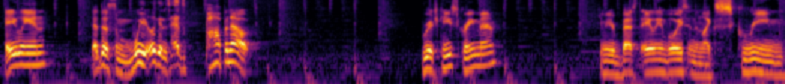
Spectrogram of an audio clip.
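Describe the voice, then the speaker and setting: A young man talks through a gadget review outdoors in a chatty, excited way. His pitch sits in an ordinary middle range. Soft music plays faintly behind him. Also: measured pace, pauses often. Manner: upbeat, chatty, enthusiastic. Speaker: tech reviewer. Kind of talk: casual product review.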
